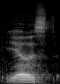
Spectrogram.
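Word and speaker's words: Joost: name is jose now try to pronounce that correctly jost it's a dutch name so good luck and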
